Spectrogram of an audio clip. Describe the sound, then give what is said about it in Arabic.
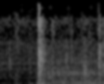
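A chair is brought over to sit on, dragged and shifted, with a short scraping burst partway through followed by a steady low rumble of movement. No one speaks. “اصبر خلينا نجيب الكرسي لأني كنت قاعد”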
